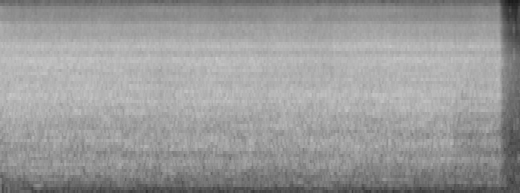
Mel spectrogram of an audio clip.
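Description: Pressurized water sprays steadily against a screen-printing screen, washing unexposed emulsion out of the mesh; a loud, continuous broadband hiss runs almost the full length before cutting off abruptly near the end.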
